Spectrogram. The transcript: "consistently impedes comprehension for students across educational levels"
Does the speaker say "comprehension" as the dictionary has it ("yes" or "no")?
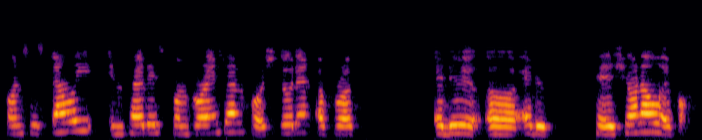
no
